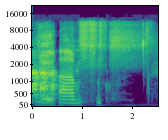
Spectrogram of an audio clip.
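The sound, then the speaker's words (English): Cold hands rub briskly together in a steady, dry, hissing swish lasting over a second, following a short burst of voiced, yawn-like vocal sound at the start. “My hands were cold, honest.”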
